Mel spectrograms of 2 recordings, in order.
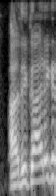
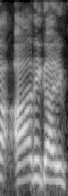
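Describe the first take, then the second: First: आधिकारिक opened with a short a; wrong short first vowel. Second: आधिकारिक opened with a long aa; long first vowel. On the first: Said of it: "नहीं होता". (आधिकारिक, शुरू में छोटा अ) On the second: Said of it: "आ की मात्रा हो जाएगी". (आधिकारिक, शुरू में लंबा आ) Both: Shown as a demonstration.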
